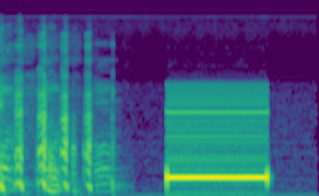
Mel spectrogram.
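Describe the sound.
A voice talks briefly, then after a pause a telephone busy signal sounds as the call drops: one loud, steady, buzzy low tone lasting about a second before cutting off to silence.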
